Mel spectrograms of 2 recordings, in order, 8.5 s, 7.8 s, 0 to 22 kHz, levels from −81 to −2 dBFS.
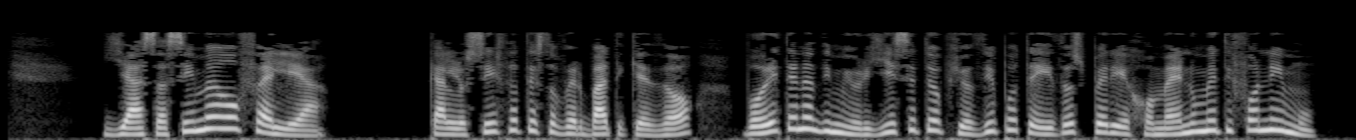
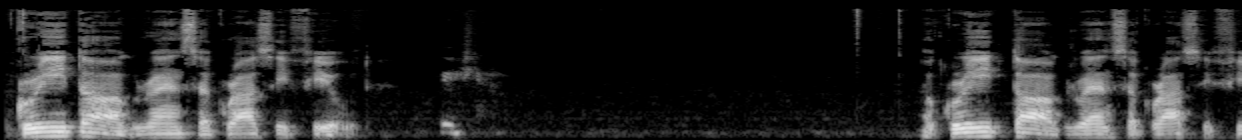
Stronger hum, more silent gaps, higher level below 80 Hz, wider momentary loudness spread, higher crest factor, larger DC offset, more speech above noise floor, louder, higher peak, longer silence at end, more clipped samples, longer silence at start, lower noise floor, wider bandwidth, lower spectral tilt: neither; neither; first, -52 dBFS vs -58 dBFS; second, 6 LU vs 19 LU; about the same, 18 dB vs 18 dB; neither; second, 39 dB vs 47 dB; second, -22 LUFS vs -17 LUFS; second, -4 dBFS vs 0 dBFS; first, 0.25 s vs 0 s; neither; first, 0.65 s vs 0.1 s; second, -60 dBFS vs -64 dBFS; second, 8.8 kHz vs 17 kHz; about the same, -5.5 dB/octave vs -4.5 dB/octave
